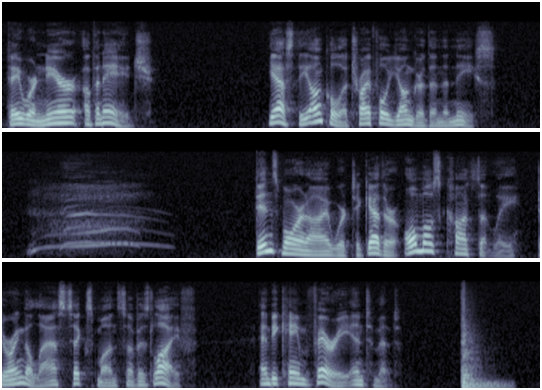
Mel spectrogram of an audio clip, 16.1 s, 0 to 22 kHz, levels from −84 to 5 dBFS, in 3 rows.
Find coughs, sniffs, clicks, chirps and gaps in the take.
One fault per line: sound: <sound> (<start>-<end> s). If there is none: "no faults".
sound: breath (5.6-7.1 s)
sound: thud (15.4-15.9 s)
